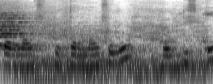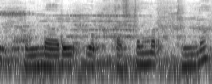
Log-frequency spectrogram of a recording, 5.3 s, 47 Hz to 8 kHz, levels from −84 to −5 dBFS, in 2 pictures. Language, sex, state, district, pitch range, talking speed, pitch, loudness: Telugu, male, Andhra Pradesh, Annamaya, 135-160 Hz, 80 wpm, 140 Hz, -22 LUFS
